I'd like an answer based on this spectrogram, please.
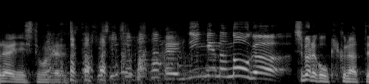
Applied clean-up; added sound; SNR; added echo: neural separator model SepFormer DNS4.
